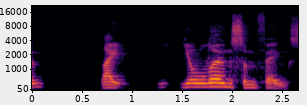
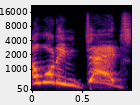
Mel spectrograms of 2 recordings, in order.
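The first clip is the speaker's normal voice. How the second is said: mock angry shout, higher and louder; 13 semitones higher, 8 dB louder than usual. Retelling a spectator yelling at a player: imitating an angry crowd shout. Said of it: "he got really angry".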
